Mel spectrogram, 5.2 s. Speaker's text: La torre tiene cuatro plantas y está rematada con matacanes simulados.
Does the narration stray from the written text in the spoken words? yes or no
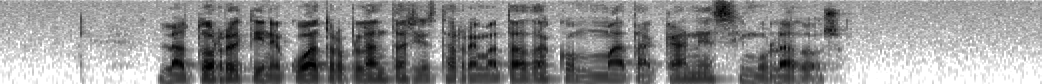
no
